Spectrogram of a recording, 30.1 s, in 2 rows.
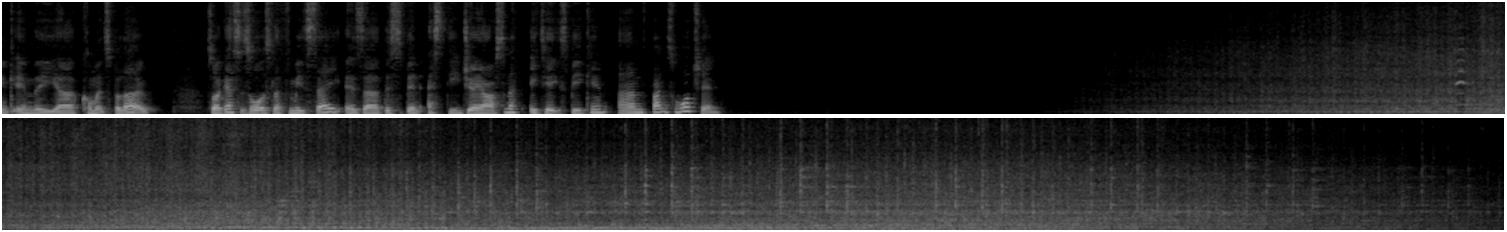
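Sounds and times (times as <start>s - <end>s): train wheels clicking over rail joints: 13.0s - 30.0s.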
